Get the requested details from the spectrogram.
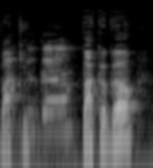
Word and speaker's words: Bakugo: Like I think for My Hero Academia, Deku and Bakuga, I can never say his name right. What was it? – Bakugo? – Like from them, Kachan?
